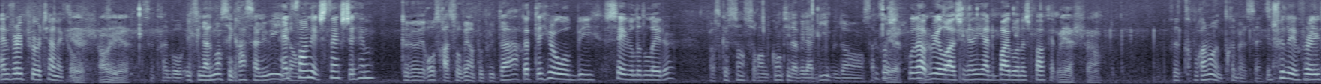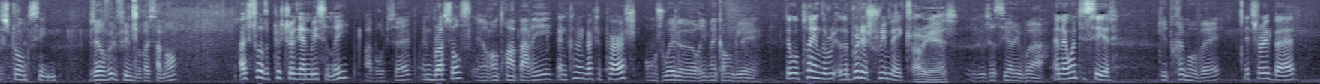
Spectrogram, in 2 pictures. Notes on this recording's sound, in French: Promenade sur la Croisette, à Cannes, lors du festival de 2008.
